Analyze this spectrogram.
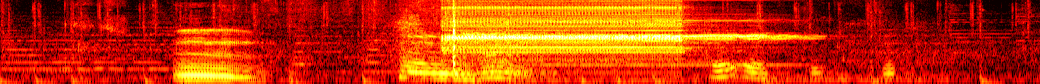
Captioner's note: buzzer pressed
